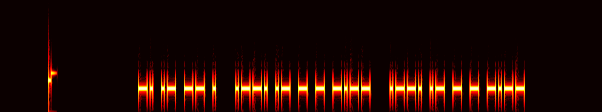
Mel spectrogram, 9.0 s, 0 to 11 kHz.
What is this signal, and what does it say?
Morse code, heard as a keyed tone, about 28 wpm, 700 Hz. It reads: NAME PATTY PATTY
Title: Practice QSO - Exchange 1 - Beginning - 28wpm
